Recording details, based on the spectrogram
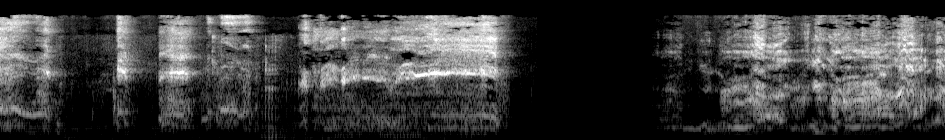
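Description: Domestic pigs make rough, broadband grunts and strained squeals that come in irregular bursts. The calls stop for about a second, then another stretch of scratchy squealing follows.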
